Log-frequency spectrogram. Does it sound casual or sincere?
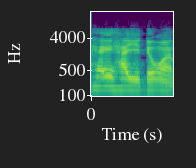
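casual. It is said casually, as a passing greeting.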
